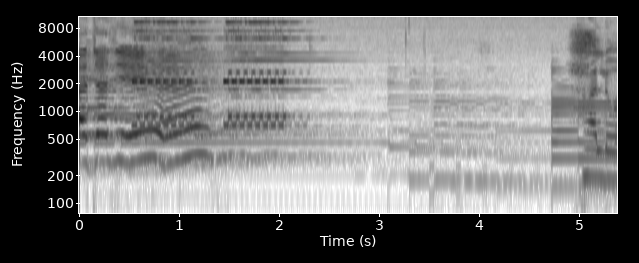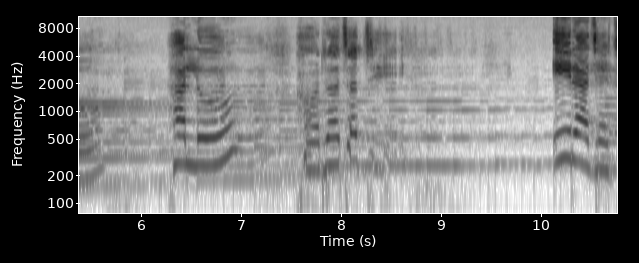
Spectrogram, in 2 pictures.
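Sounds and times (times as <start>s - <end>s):
speech: 0.0s - 1.6s, 4.7s - 8.6s, 10.1s - 10.7s
telephone electronic ringtone during a phone call: 1.4s - 2.9s.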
